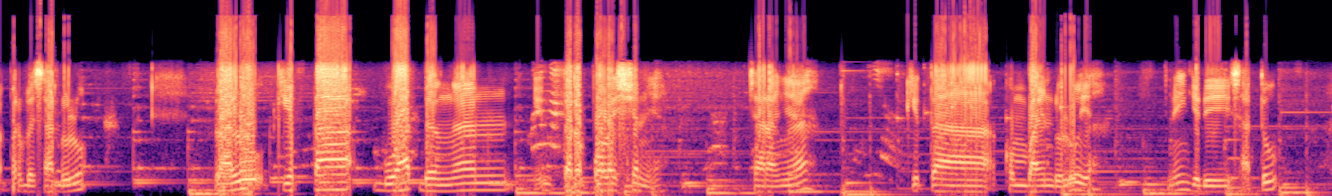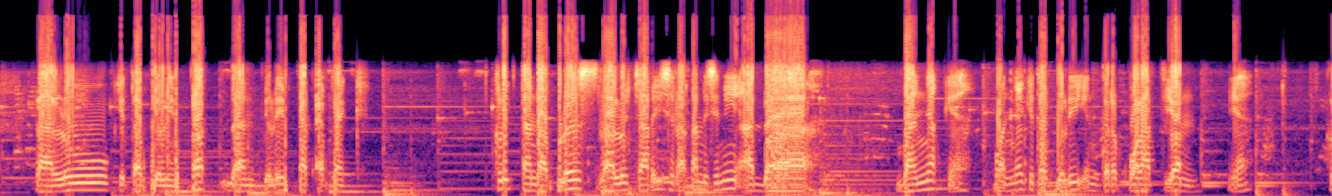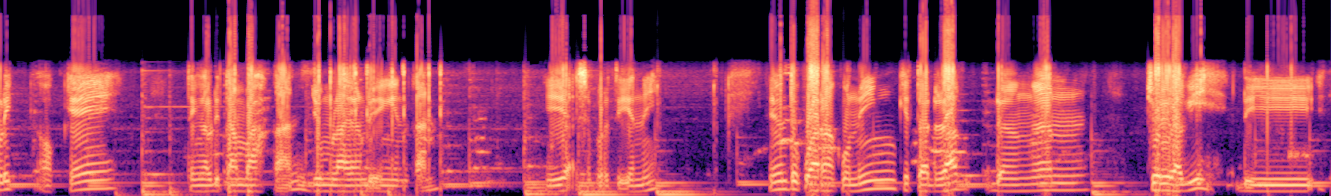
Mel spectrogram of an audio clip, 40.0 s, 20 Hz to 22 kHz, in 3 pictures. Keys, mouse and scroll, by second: 12.3 ctrl+z, 14.6 click, 20.8-22.1 typing, 26.0-32.4 drag, 34.7 ctrl+d, 35.0-39.9 drag.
